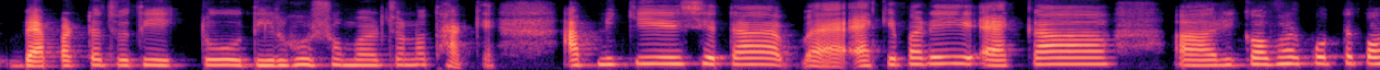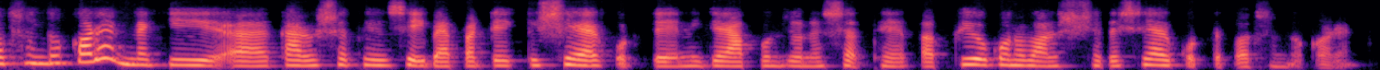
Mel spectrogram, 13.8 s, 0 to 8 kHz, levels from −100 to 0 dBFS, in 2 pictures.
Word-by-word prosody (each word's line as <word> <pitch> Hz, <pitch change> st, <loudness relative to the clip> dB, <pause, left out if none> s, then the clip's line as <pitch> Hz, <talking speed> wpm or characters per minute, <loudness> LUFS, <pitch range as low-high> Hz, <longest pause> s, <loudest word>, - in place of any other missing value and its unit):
ব্যাপারটা 205 Hz, +3 st, +4 dB
যদি 225 Hz, +1 st, -1 dB
একটু 230 Hz, +1 st, -4 dB, 0.2 s
দীর্ঘ 220 Hz, +1 st, +2 dB, 0.2 s
সময়ের 230 Hz, -2 st, 0 dB
জন্য 235 Hz, 0 st, -3 dB
থাকে। -, -, -4 dB, 0.4 s
আপনি 230 Hz, +3 st, -1 dB
কি 285 Hz, -, 0 dB, 0.3 s
সেটা 275 Hz, -2 st, +3 dB, 0.4 s
এ -, -, +4 dB, 0.2 s
একেবারেই 270 Hz, +6 st, 0 dB, 0.2 s
একা 265 Hz, +5 st, +3 dB, 0.7 s
আ -, -, +5 dB, 0.2 s
রিকভার 260 Hz, +4 st, +2 dB
করতে 290 Hz, +1 st, +1 dB
পছন্দ 285 Hz, +1 st, 0 dB, 0.2 s
করেন? 425 Hz, +8 st, +5 dB
নাকি 235 Hz, 0 st, -3 dB, 0.3 s
এ -, -, +2 dB, 0.2 s
কারোর 220 Hz, 0 st, +1 dB
সাথে 240 Hz, 0 st, -5 dB, 0.2 s
সেই 220 Hz, -4 st, +1 dB
ব্যাপারটা 190 Hz, +2 st, -3 dB
একটু 215 Hz, +2 st, -7 dB
শেয়ার 225 Hz, -5 st, +4 dB
করতে -, -, -8 dB, 0.2 s
নিজের 195 Hz, +1 st, -2 dB
আপনজনের 190 Hz, 0 st, -7 dB
সাথে 195 Hz, -, -6 dB
বা -, -, -2 dB
প্রিয় 255 Hz, -1 st, +3 dB
কোন 235 Hz, -, +1 dB
মানুষের 190 Hz, 0 st, -4 dB
সাথে 200 Hz, -1 st, -6 dB
শেয়ার 235 Hz, -2 st, +1 dB
করতে -, -, -9 dB
পছন্দ 170 Hz, 0 st, -10 dB
করেন? -, -, -12 dB
230 Hz, 170 wpm, -24 LUFS, 200-260 Hz, 0.7 s, আ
